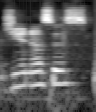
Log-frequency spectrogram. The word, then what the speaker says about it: Geonosis: Let's jump back to Geonosis. Am I saying that right? Geonosis? – That's right, yeah.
